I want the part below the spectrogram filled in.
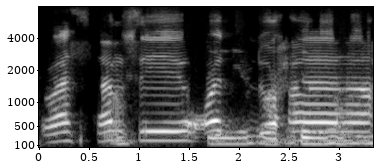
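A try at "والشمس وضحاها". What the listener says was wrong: আপনি বলতেছেন ওয়াশ-শামসি ওয়াদ্দু, ওয়াদ্দু না তো, ওয়াদু, ওয়াদু, এখানে তাসদিদ নাই। দদের উপর কি তাসদিদ আছে? হ্যাঁ, ওয়াদুহাহা।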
